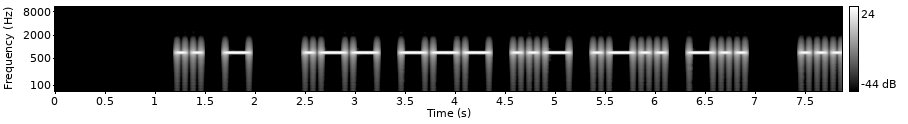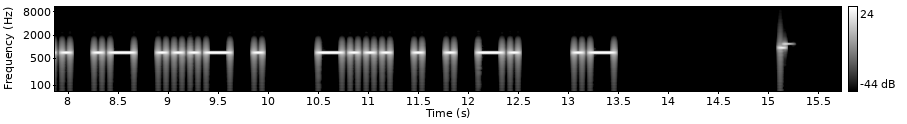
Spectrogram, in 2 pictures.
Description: Morse code, heard as a keyed tone, about 15 wpm, 700 Hz. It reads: IT WOULD HAVE BEEN A
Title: Sets of 5 Words Encore 15wpm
